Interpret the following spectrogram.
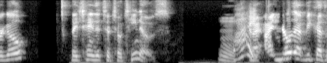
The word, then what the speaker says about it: Totino's: sponsored by them and he kept saying their original name tosinos and he had the he had they they messaged him like no dude you like you gotta say it right it's totino's and okay i'm relieved at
